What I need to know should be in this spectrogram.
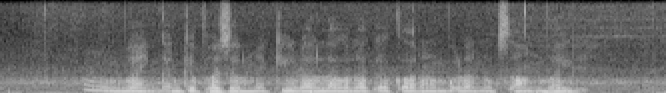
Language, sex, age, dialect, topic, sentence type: Bhojpuri, female, 18-24, Northern, agriculture, statement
